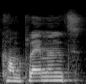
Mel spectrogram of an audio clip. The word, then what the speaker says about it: complement: Complement, sorry. Première syllabe, vous voyez quoi? Que vous avez votre accent tonique qui se dit exactement, stress en anglais. Vous le savez, dans tous les mots en anglais qui ont 2 syllabes ou plus, vous avez une de ces syllabes qui est accentuée.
